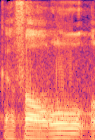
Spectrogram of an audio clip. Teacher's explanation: قل الذین قاف کو موٹا ادا کریں گے، ذی مدہ ہے، کفروا را کو موٹا ادا کریں گے ، اور یہ جو مد ہو رہی ہے یہ مد جائز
